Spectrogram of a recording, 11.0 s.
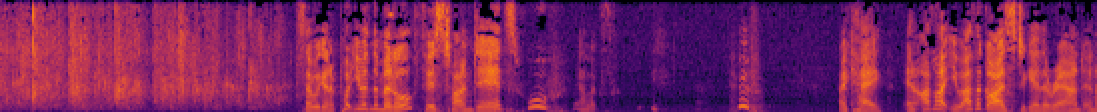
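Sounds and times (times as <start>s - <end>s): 
audience clapping for first-time dads at a gathering: 0.0s - 3.0s
speech: 3.0s - 6.6s, 7.4s - 7.7s, 8.4s - 10.9s.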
